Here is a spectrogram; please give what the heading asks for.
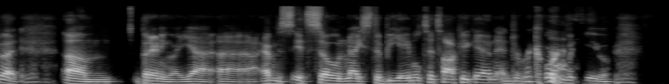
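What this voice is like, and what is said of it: Voice sounds off, ill. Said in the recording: “in case my voice sounds weird, I am recovering from COVID”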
